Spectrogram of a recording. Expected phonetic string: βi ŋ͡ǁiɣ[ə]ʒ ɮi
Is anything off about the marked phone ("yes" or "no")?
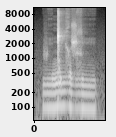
no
